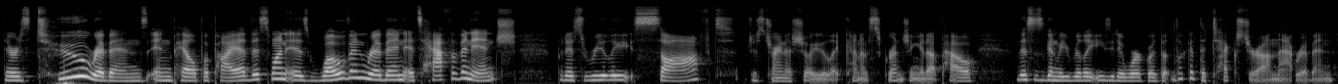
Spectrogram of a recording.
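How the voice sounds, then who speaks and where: A woman's voice: mid-range voice, sing-song, normal speed. Female craft demonstrator, casual livestream host, chatty and friendly with viewers. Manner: chatty, answers viewer questions by name. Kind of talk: live product demo chat.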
